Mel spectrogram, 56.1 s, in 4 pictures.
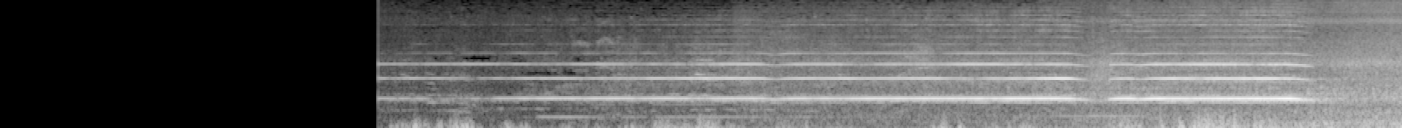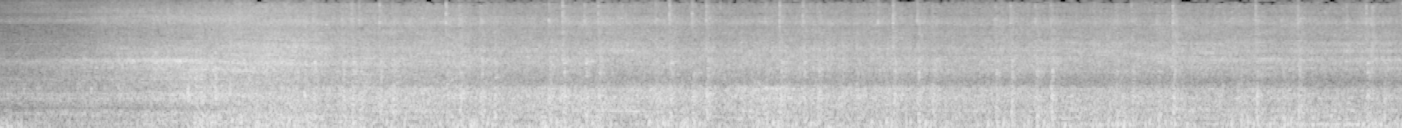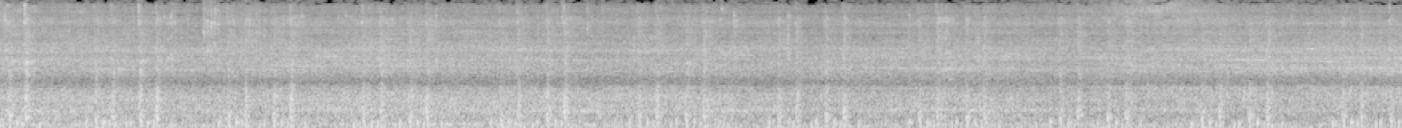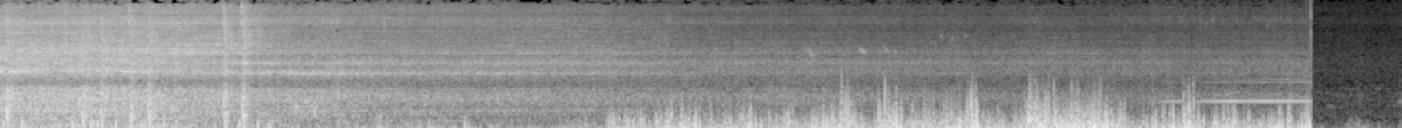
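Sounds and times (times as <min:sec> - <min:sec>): locomotive horn blasts: 0:03.8 - 0:13.4, 0:53.7 - 0:55.2.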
